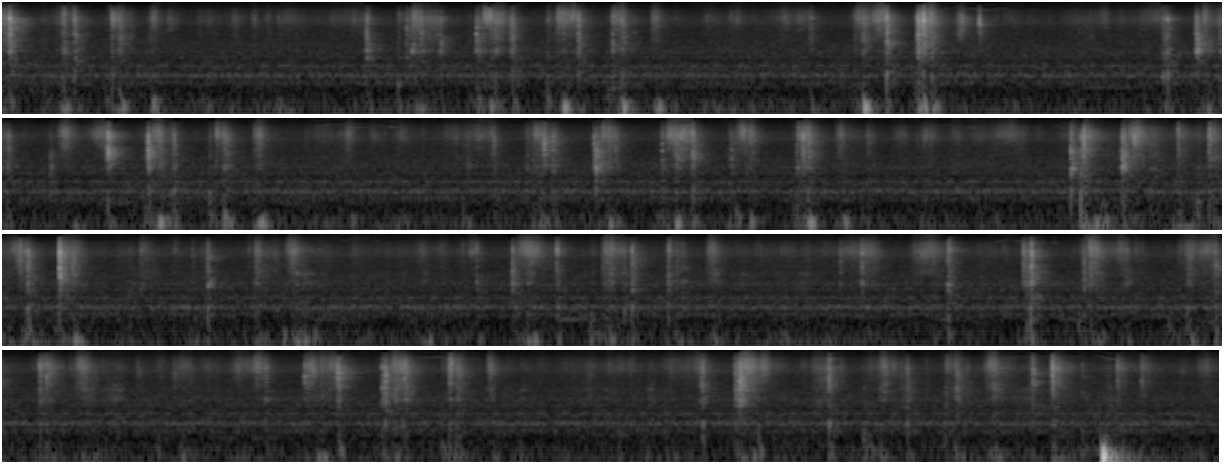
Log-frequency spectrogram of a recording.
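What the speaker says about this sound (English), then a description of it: "I know I'm taking a long time to shuffle." Tarot cards being shuffled, repeated soft riffling and tapping bursts in an irregular rhythm, close and fairly quiet, with no talk.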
